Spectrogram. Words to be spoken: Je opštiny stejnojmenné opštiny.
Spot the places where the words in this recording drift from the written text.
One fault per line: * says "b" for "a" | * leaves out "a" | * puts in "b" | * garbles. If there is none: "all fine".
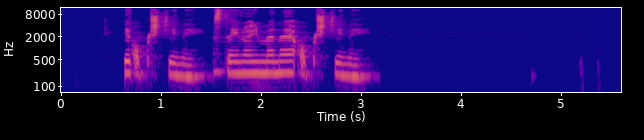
all fine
